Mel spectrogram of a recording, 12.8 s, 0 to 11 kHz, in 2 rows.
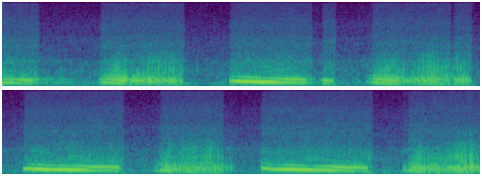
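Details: Rhythmic rattling, buzzing snores on both inhalation and exhalation, about 17 breaths a minute, from a sleeping black cat; snoring.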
